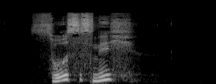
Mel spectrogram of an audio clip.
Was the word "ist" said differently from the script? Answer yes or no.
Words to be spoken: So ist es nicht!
no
